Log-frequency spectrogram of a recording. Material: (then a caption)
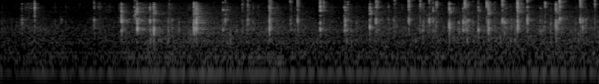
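Plastic. A hollow black plastic handheld game controller grip is held in both hands and tapped and clicked with fingertips and nails. About twenty quick, dry, bright clicks and taps come in an uneven rhythm over four seconds, each dying almost instantly. A faint steady low hum sits underneath.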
